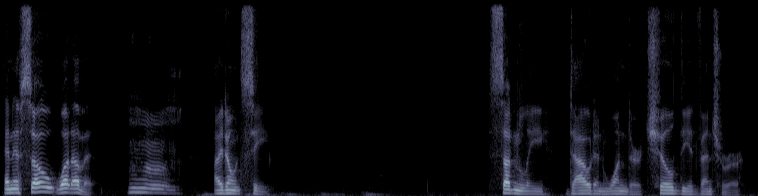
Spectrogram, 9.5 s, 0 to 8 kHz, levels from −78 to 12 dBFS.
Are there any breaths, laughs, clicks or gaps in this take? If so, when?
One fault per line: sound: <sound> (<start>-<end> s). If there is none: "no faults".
sound: sigh (1.6-2.3 s)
